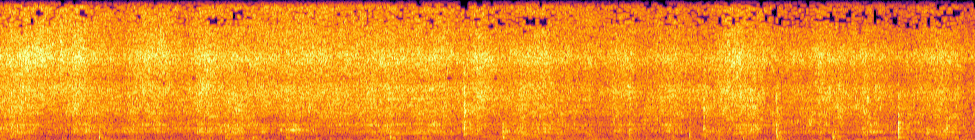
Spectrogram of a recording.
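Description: Goat head meat sizzling in oil with onion and tomato masala in a pressure cooker, stirred by hand with a spoon that now and then clicks and scrapes against the pot: the meat being sautéed until it shrinks and curls.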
